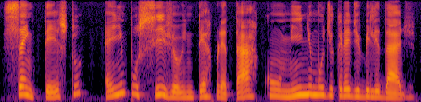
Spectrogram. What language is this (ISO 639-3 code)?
por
